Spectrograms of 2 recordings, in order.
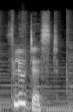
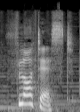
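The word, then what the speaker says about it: flautist: pronounce flute as flute so sometimes people may pronounce it as flutist but that's not the right way it's supposed to be floor test another word is niche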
